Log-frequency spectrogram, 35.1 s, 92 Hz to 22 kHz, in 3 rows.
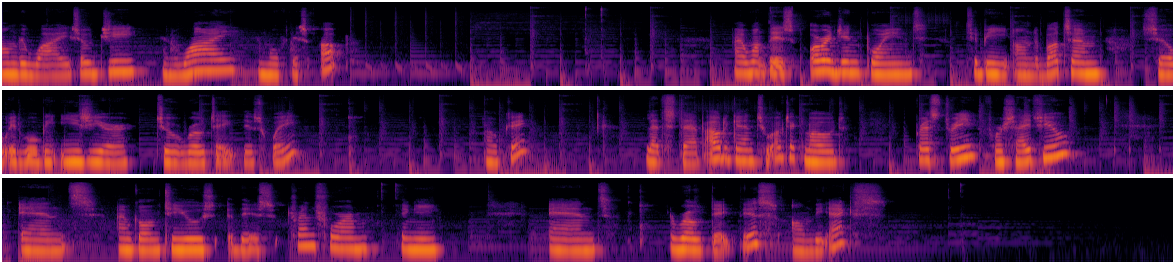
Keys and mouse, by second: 0.7 g, 15.0-16.3 shift+middle drag, 19.7 Tab, 21.5 KP_3, 27.0 click, 29.6-30.1 shift+middle drag, 32.8 click.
